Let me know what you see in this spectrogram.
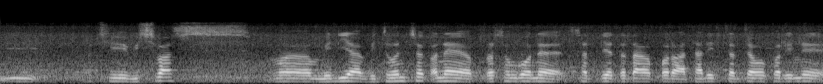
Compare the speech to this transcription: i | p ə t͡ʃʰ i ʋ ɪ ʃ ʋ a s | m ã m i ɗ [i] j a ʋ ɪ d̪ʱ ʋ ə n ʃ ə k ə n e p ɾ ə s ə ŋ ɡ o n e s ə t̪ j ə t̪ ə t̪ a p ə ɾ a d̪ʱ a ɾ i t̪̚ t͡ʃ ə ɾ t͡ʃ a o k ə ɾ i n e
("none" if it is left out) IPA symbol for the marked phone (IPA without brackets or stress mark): i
